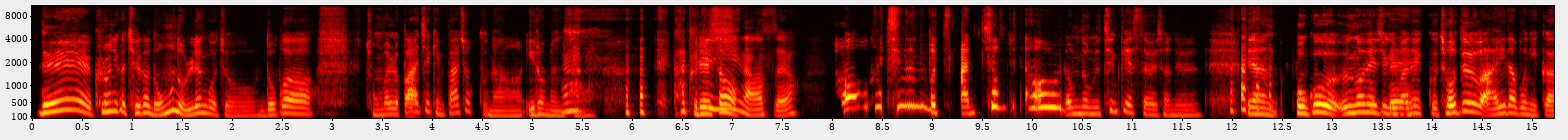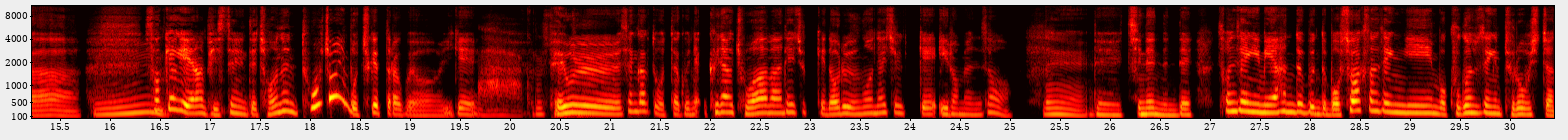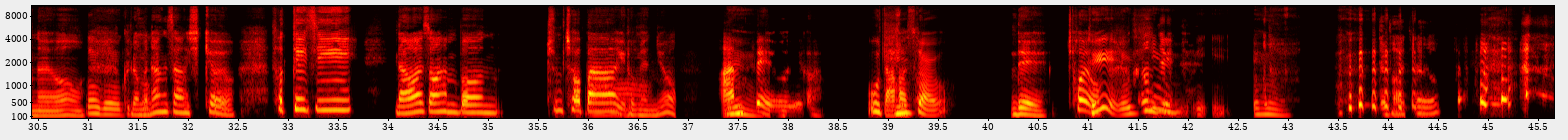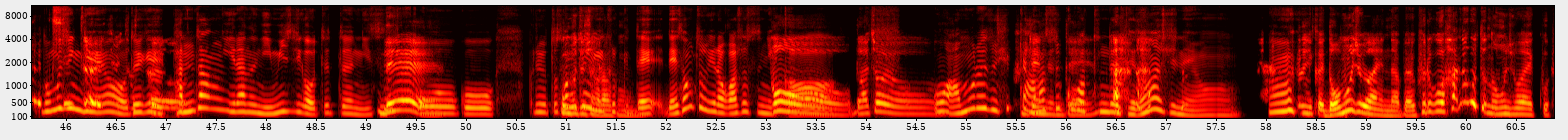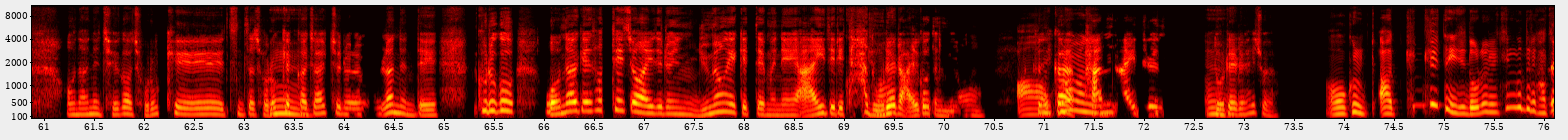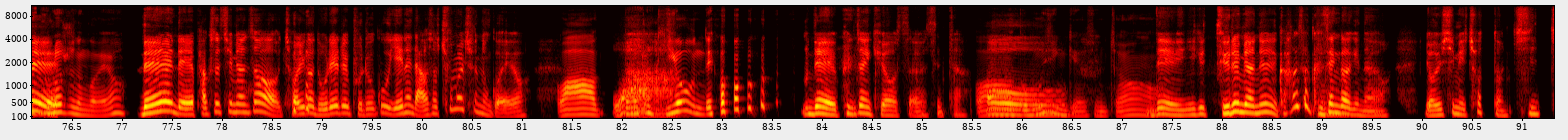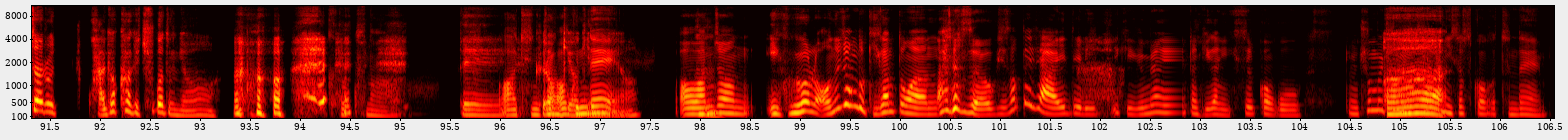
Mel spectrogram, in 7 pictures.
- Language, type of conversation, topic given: Korean, podcast, 고등학교 시절에 늘 듣던 대표적인 노래는 무엇이었나요?
- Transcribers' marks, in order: other noise; laugh; other background noise; laugh; tapping; put-on voice: "서태지, 나와서 한 번 춤 춰 봐"; laugh; laugh; laughing while speaking: "예"; laugh; laughing while speaking: "귀여운데요"; laugh; laugh; laughing while speaking: "하셨어요"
